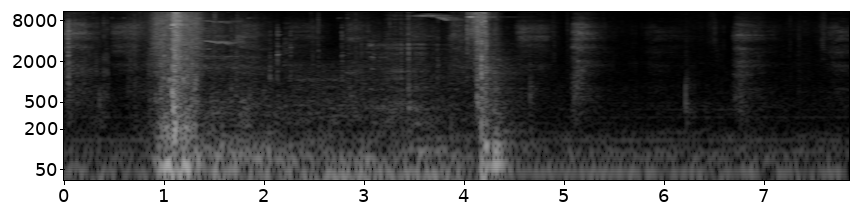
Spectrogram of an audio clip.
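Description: Two heavy clunks about three seconds apart, with a low hum between them that drops away after the second clunk.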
